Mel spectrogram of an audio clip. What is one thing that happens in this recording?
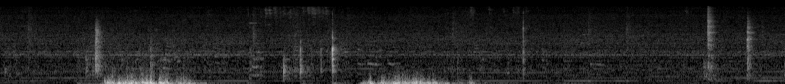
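Wooden boards knock and scrape against a wooden workbench.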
